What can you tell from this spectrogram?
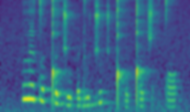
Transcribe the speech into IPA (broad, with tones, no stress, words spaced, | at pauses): lɛ˥dʌ˧ ǃə˧d͡ʒu˩ʔə˩ɖu˧ d͡ʒu˥t͡ʃǃʰə˩ǃɐ˧t͡ʃ | tˤɐ˩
